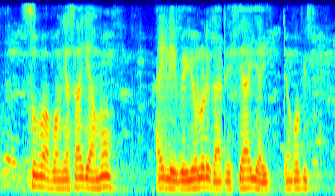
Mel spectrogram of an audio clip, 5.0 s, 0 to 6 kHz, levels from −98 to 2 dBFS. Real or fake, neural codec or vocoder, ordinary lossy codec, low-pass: real; none; AAC, 24 kbps; 5.4 kHz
